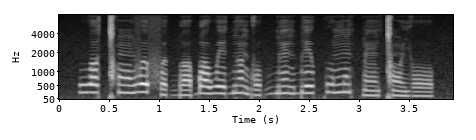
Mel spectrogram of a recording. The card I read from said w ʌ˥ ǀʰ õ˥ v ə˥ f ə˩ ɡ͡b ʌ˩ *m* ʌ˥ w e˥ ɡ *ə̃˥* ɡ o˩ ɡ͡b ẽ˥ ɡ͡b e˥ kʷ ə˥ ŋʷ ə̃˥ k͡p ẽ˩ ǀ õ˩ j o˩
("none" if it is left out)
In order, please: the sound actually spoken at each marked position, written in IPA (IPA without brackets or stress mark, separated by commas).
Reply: ɓ, ə̃˥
